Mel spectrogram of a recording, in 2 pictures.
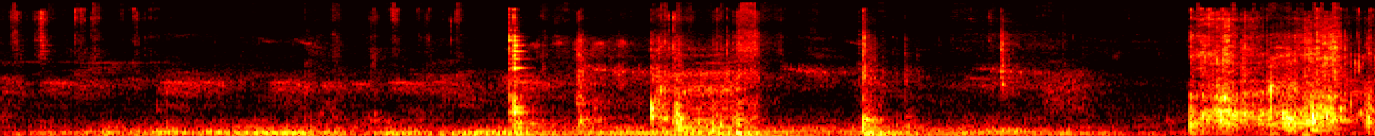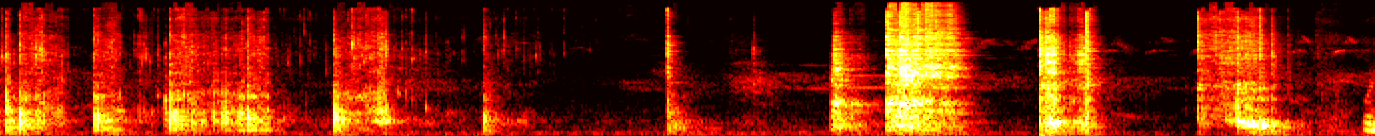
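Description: Sweet corn cobs boiling in salted, spiced water in a pot over a high flame: close, irregular bubbling and popping bursts, quiet at first and then busier and louder.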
